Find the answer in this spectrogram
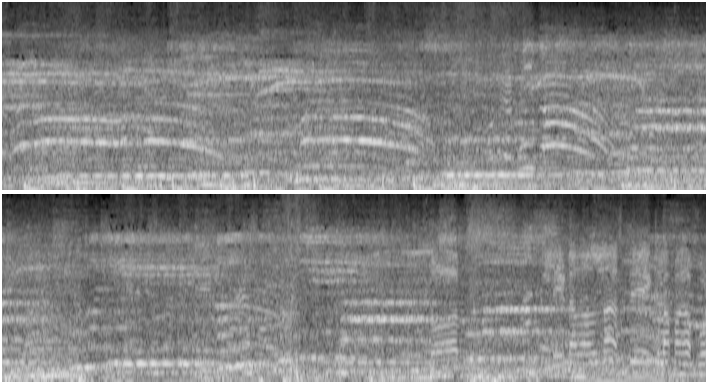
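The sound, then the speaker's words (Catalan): At the end of a match at the new stadium, the crowd whistles loudly and continuously at the defeated Nàstic players, dozens of shrill whistles sliding up and down over one another above a dense roar of shouting and yelling. “S'ha acabat el partit, xiulada al nou estadi.”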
